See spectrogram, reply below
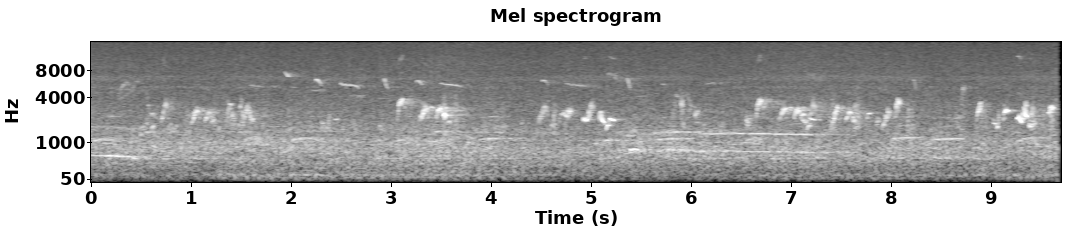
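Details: Trapping of red-whiskered bulbuls in Hoa Binh on a cold 10 December 2017, with the birds still aggressive. Quiet bursts of short warbled and whistled phrases repeat every second or so against a constant hiss of open-air background noise.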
